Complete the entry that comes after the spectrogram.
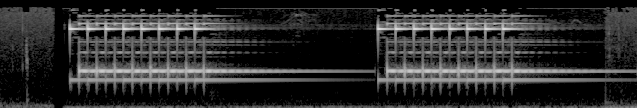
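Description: A telephone ringtone trills twice, each burst a rapid electronic warble lasting about a second before ringing out and fading, with no voices; it is a call from a convenience store owner.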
